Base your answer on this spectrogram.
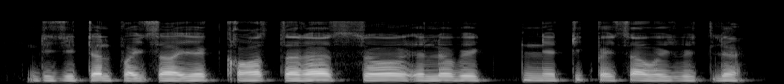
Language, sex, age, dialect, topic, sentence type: Maithili, male, 25-30, Angika, banking, statement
